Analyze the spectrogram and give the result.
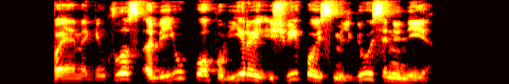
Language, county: Lithuanian, Vilnius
